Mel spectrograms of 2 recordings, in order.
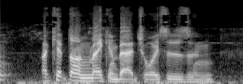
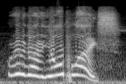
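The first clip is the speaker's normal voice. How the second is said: Jesus, cheerful; 4 dB louder than usual. Retold or imitated. Jesus inviting Russell down from the tree, high cheerful. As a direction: beckon him down like an old friend.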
